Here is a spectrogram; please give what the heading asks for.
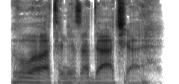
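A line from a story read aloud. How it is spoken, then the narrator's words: Grumble. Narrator (Russian): проворчал ГМ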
